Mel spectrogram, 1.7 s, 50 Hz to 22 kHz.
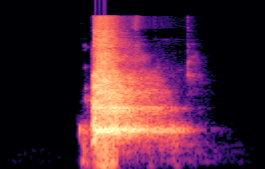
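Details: Cavalier King Charles Spaniel puppy, one of a litter born 06/09/2022 with Ruby and Blenheim coats, heard overnight on 8/27 indoors: a single short, sharp yelping bark that fades quickly into silence.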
